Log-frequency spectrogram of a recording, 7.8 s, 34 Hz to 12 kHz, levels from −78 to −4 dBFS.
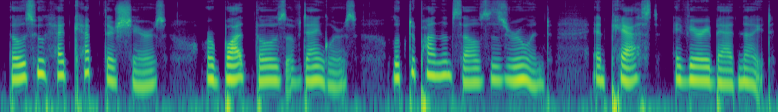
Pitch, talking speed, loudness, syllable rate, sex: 185 Hz, 170 wpm, -21 LUFS, 5.3 syllables/s, female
